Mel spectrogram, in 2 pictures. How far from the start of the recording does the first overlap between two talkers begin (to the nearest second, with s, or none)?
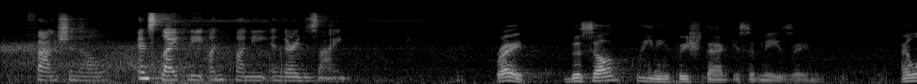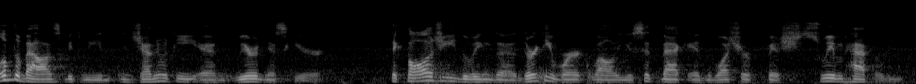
none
